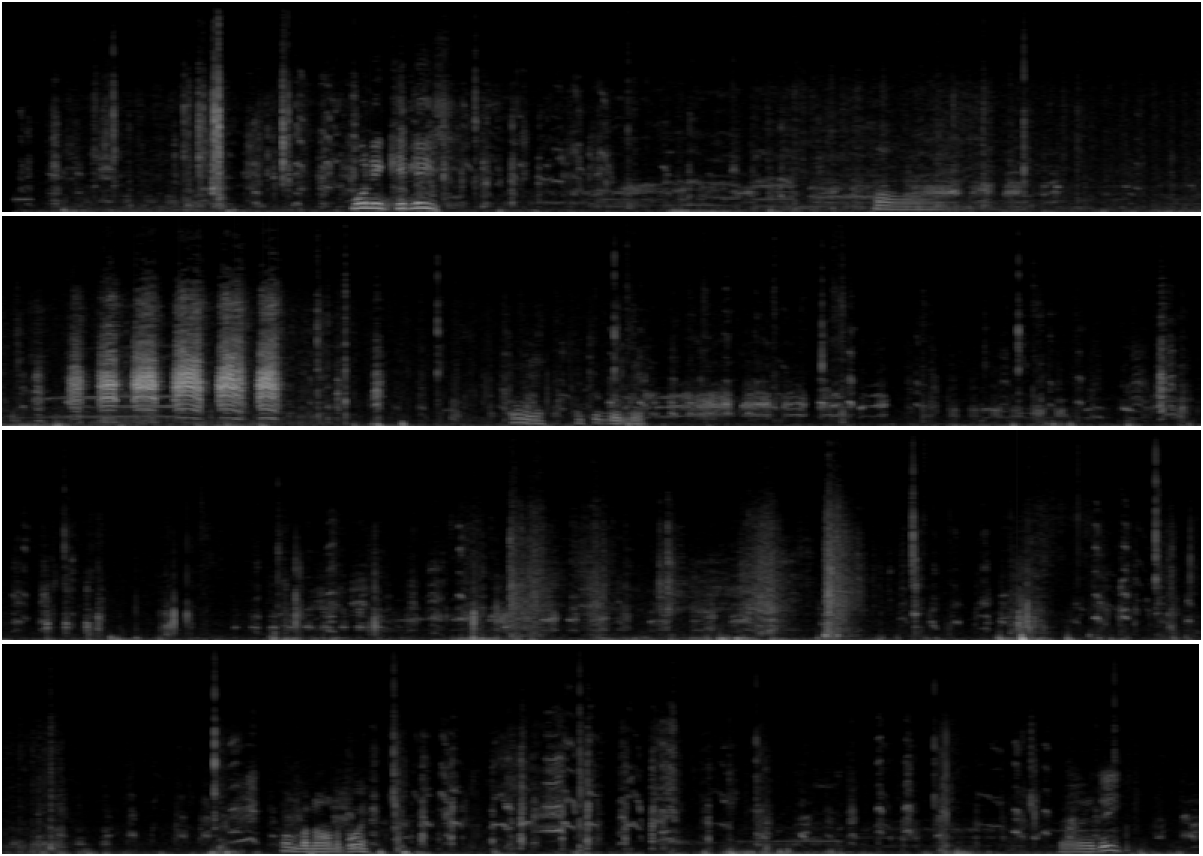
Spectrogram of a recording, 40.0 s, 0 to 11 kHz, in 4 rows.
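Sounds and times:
young ducks quacking and peeping: 0.1s - 39.9s.

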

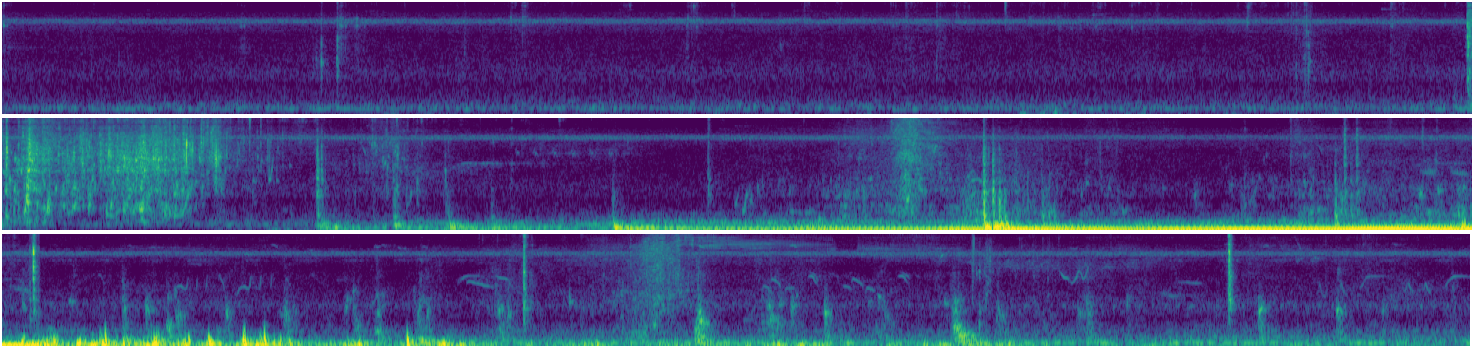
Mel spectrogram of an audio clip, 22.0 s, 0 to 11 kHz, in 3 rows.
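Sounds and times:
water around a boat: 3.4s - 22.0s
splashy rush: 7.4s - 8.7s
low rumble: 9.0s - 22.0s
wind noise: 9.0s - 22.0s.

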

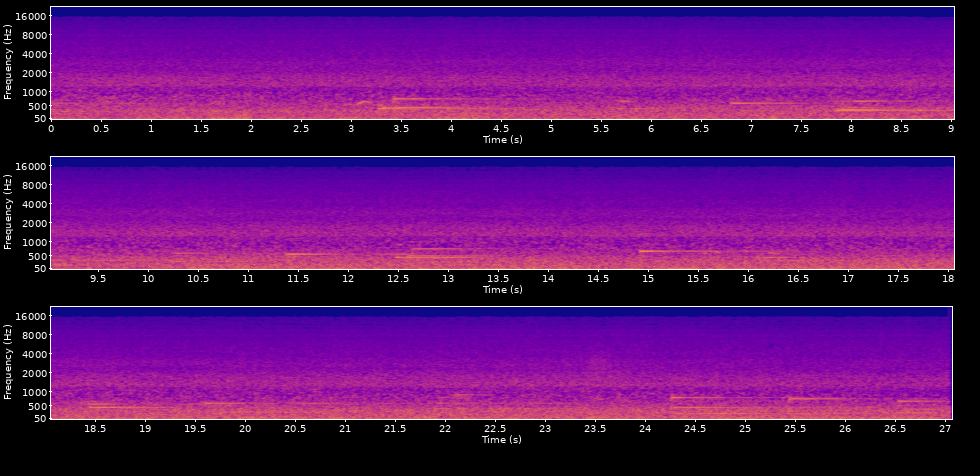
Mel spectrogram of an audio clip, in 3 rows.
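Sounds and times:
slow piano music: 0.0s - 27.0s
water rushing over weir: 0.0s - 27.0s.

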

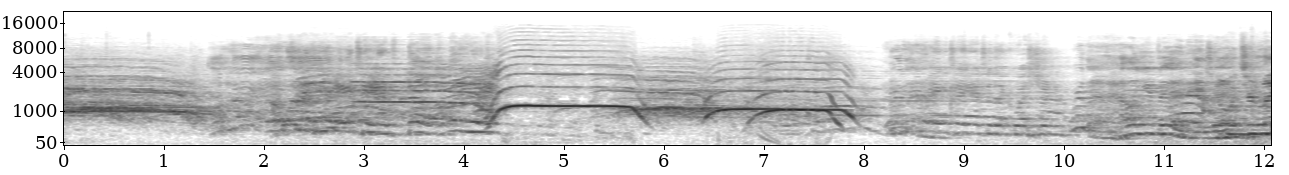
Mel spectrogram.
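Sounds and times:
crowd cheering: 0.0s - 9.0s.

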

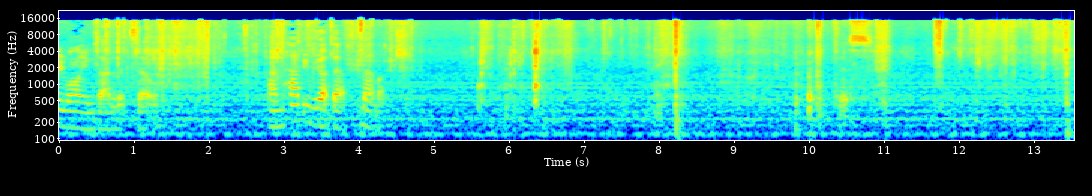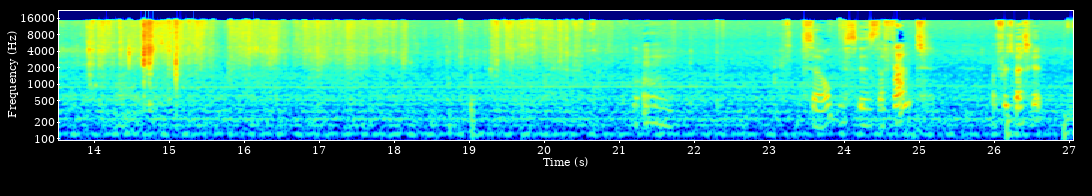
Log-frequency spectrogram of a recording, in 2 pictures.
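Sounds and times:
bubble wrap crinkling: 0.4s - 9.8s, 10.8s - 21.2s.

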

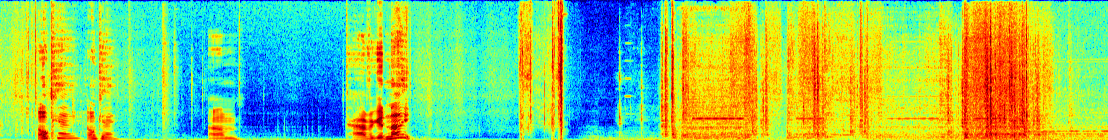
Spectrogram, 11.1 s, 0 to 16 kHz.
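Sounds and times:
photocopier high whine: 6.2s - 11.0s
photocopier rattling: 6.6s - 10.7s.

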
